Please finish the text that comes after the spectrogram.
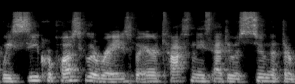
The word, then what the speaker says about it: Eratosthenes: Eratosthenes. Yeah, it's hard to pronounce.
